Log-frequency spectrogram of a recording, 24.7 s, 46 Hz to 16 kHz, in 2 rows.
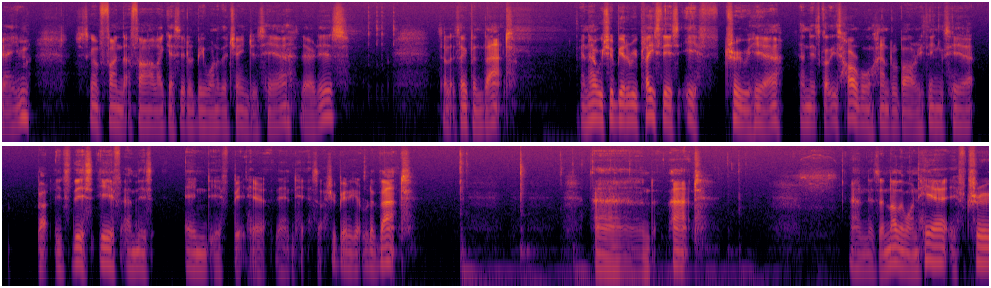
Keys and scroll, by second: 7.2 shift+super+F12, 20.2 alt+shift+Right, 21.6 Delete.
